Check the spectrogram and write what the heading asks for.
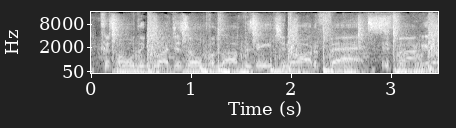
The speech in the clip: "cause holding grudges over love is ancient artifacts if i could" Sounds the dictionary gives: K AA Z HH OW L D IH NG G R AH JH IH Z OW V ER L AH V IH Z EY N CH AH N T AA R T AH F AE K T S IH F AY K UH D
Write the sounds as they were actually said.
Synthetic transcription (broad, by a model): K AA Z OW L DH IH G R AH JH IH Z OW V ER L AH V IH Z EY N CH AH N AA R T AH F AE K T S IH F AY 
